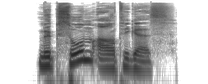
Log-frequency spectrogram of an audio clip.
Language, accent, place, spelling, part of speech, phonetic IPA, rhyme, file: German, Germany, Berlin, myxomartiges, adjective, [mʏˈksoːmˌʔaːɐ̯tɪɡəs], -oːmʔaːɐ̯tɪɡəs, De-myxomartiges.ogg
- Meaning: strong/mixed nominative/accusative neuter singular of myxomartig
